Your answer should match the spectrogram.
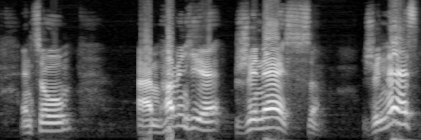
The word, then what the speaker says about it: Genèse: And so I'm having here Genèse. Genèse, if I were you, I would pronounce Genèse as G-E-N-E-S.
